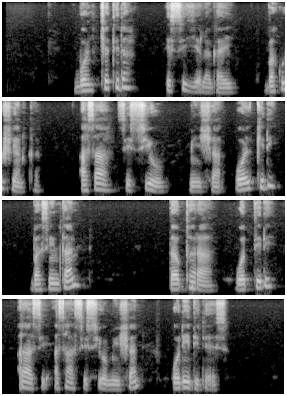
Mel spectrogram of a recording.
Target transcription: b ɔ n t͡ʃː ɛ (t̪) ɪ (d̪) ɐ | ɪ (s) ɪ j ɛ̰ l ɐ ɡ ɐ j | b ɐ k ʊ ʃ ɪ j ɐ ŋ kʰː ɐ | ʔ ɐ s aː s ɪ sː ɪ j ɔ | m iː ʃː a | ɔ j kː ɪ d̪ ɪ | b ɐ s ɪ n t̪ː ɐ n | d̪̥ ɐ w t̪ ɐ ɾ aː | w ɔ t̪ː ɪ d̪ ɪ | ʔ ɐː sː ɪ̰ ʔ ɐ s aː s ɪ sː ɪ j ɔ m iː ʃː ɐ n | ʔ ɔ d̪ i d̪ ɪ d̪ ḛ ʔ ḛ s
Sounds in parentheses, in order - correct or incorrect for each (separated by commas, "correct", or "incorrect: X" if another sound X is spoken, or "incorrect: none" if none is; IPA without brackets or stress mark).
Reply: correct, correct, incorrect: sː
